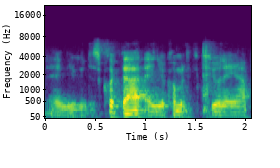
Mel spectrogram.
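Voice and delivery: ordinary talk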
